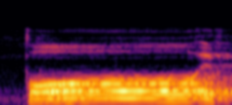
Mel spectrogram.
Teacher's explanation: طائف میں الف مدہ ہے، طا اور اس کے بعد حمزہ یا کی شکل میں اسی کلمے میں آنے کی وجہ سے مد متصل ہے، لمبا کریں گے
